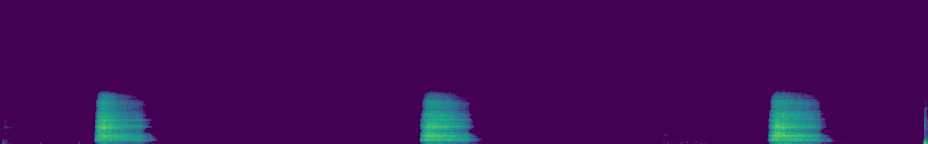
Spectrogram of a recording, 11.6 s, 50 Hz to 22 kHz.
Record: {"exhalation_length": "11.6 s", "exhalation_amplitude": 9243, "exhalation_signal_mean_std_ratio": 0.26, "survey_phase": "beta (2021-08-13 to 2022-03-07)", "age": "45-64", "gender": "Female", "wearing_mask": "No", "symptom_none": true, "smoker_status": "Ex-smoker", "respiratory_condition_asthma": false, "respiratory_condition_other": false, "recruitment_source": "REACT", "submission_delay": "1 day", "covid_test_result": "Negative", "covid_test_method": "RT-qPCR", "influenza_a_test_result": "Unknown/Void", "influenza_b_test_result": "Unknown/Void"}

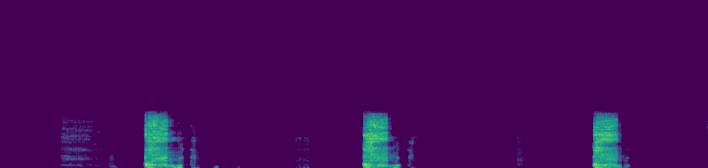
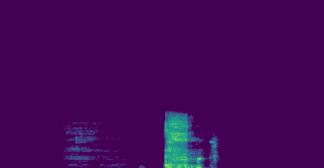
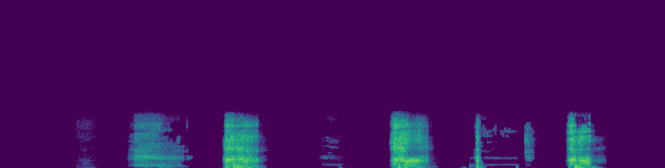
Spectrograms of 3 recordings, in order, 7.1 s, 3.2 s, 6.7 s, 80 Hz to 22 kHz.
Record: {"three_cough_length": "7.1 s", "three_cough_amplitude": 32460, "three_cough_signal_mean_std_ratio": 0.28, "cough_length": "3.2 s", "cough_amplitude": 31070, "cough_signal_mean_std_ratio": 0.26, "exhalation_length": "6.7 s", "exhalation_amplitude": 32768, "exhalation_signal_mean_std_ratio": 0.34, "survey_phase": "beta (2021-08-13 to 2022-03-07)", "age": "45-64", "gender": "Male", "wearing_mask": "No", "symptom_cough_any": true, "symptom_headache": true, "symptom_other": true, "symptom_onset": "6 days", "smoker_status": "Current smoker (1 to 10 cigarettes per day)", "respiratory_condition_asthma": true, "respiratory_condition_other": false, "recruitment_source": "Test and Trace", "submission_delay": "2 days", "covid_test_result": "Positive", "covid_test_method": "RT-qPCR", "covid_ct_value": 31.1, "covid_ct_gene": "N gene"}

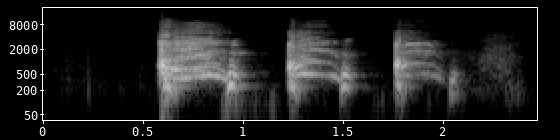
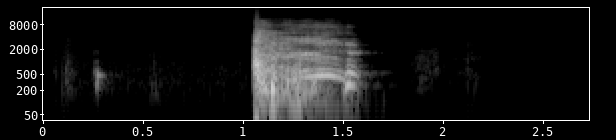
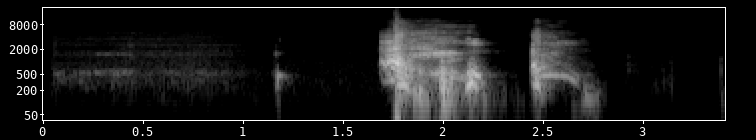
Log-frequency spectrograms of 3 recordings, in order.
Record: {"three_cough_length": "2.5 s", "three_cough_amplitude": 32767, "three_cough_signal_mean_std_ratio": 0.42, "cough_length": "2.7 s", "cough_amplitude": 32768, "cough_signal_mean_std_ratio": 0.31, "exhalation_length": "3.4 s", "exhalation_amplitude": 32768, "exhalation_signal_mean_std_ratio": 0.28, "survey_phase": "beta (2021-08-13 to 2022-03-07)", "age": "18-44", "gender": "Male", "wearing_mask": "No", "symptom_cough_any": true, "symptom_fatigue": true, "symptom_fever_high_temperature": true, "symptom_change_to_sense_of_smell_or_taste": true, "symptom_other": true, "symptom_onset": "2 days", "smoker_status": "Never smoked", "respiratory_condition_asthma": false, "respiratory_condition_other": false, "recruitment_source": "Test and Trace", "submission_delay": "2 days", "covid_test_result": "Positive", "covid_test_method": "RT-qPCR", "covid_ct_value": 19.5, "covid_ct_gene": "ORF1ab gene", "covid_ct_mean": 20.0, "covid_viral_load": "270000 copies/ml", "covid_viral_load_category": "Low viral load (10K-1M copies/ml)"}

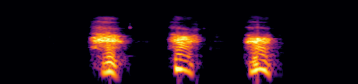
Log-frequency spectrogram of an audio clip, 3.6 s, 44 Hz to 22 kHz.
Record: {"exhalation_length": "3.6 s", "exhalation_amplitude": 27704, "exhalation_signal_mean_std_ratio": 0.38, "survey_phase": "beta (2021-08-13 to 2022-03-07)", "age": "45-64", "gender": "Female", "wearing_mask": "No", "symptom_cough_any": true, "symptom_fatigue": true, "symptom_change_to_sense_of_smell_or_taste": true, "symptom_loss_of_taste": true, "symptom_onset": "9 days", "smoker_status": "Never smoked", "respiratory_condition_asthma": false, "respiratory_condition_other": false, "recruitment_source": "Test and Trace", "submission_delay": "1 day", "covid_test_result": "Positive", "covid_test_method": "RT-qPCR", "covid_ct_value": 22.6, "covid_ct_gene": "ORF1ab gene"}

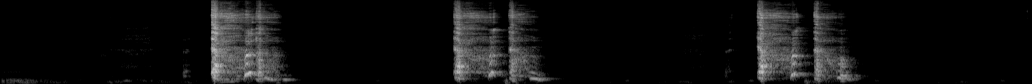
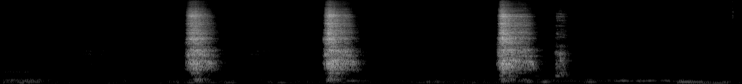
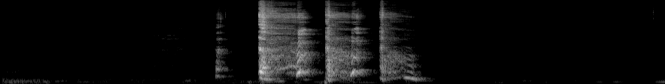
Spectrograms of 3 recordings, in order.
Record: {"three_cough_length": "10.3 s", "three_cough_amplitude": 32768, "three_cough_signal_mean_std_ratio": 0.28, "exhalation_length": "7.4 s", "exhalation_amplitude": 27273, "exhalation_signal_mean_std_ratio": 0.25, "cough_length": "6.7 s", "cough_amplitude": 32768, "cough_signal_mean_std_ratio": 0.25, "survey_phase": "beta (2021-08-13 to 2022-03-07)", "age": "45-64", "gender": "Female", "wearing_mask": "No", "symptom_cough_any": true, "smoker_status": "Never smoked", "respiratory_condition_asthma": false, "respiratory_condition_other": false, "recruitment_source": "REACT", "submission_delay": "2 days", "covid_test_result": "Negative", "covid_test_method": "RT-qPCR", "influenza_a_test_result": "Negative", "influenza_b_test_result": "Negative"}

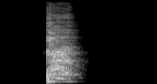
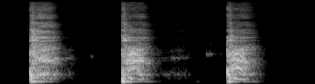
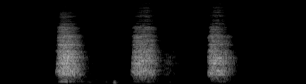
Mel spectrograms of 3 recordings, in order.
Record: {"cough_length": "1.6 s", "cough_amplitude": 31549, "cough_signal_mean_std_ratio": 0.34, "three_cough_length": "3.2 s", "three_cough_amplitude": 31940, "three_cough_signal_mean_std_ratio": 0.42, "exhalation_length": "3.1 s", "exhalation_amplitude": 9528, "exhalation_signal_mean_std_ratio": 0.38, "survey_phase": "alpha (2021-03-01 to 2021-08-12)", "age": "18-44", "gender": "Male", "wearing_mask": "No", "symptom_headache": true, "symptom_onset": "5 days", "smoker_status": "Never smoked", "respiratory_condition_asthma": false, "respiratory_condition_other": false, "recruitment_source": "REACT", "submission_delay": "2 days", "covid_test_result": "Negative", "covid_test_method": "RT-qPCR"}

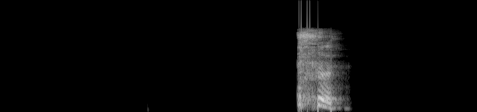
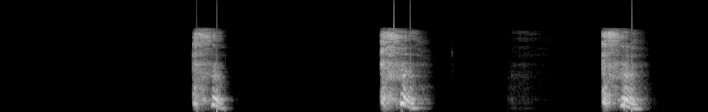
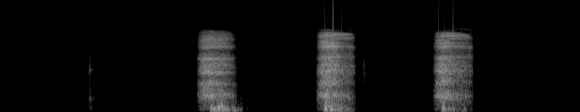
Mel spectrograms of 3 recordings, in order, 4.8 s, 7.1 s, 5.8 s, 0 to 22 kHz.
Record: {"cough_length": "4.8 s", "cough_amplitude": 25490, "cough_signal_mean_std_ratio": 0.2, "three_cough_length": "7.1 s", "three_cough_amplitude": 32373, "three_cough_signal_mean_std_ratio": 0.3, "exhalation_length": "5.8 s", "exhalation_amplitude": 6055, "exhalation_signal_mean_std_ratio": 0.31, "survey_phase": "beta (2021-08-13 to 2022-03-07)", "age": "45-64", "gender": "Female", "wearing_mask": "No", "symptom_cough_any": true, "symptom_runny_or_blocked_nose": true, "symptom_fatigue": true, "symptom_onset": "4 days", "smoker_status": "Ex-smoker", "respiratory_condition_asthma": false, "respiratory_condition_other": false, "recruitment_source": "Test and Trace", "submission_delay": "2 days", "covid_test_result": "Positive", "covid_test_method": "RT-qPCR"}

